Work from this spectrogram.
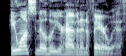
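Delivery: ordinary talk, nothing marked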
